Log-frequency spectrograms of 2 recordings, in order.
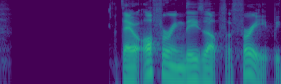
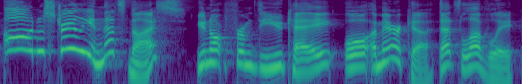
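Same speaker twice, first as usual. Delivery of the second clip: much higher, louder, sing-song and pleased; sweet delighted local; 11 semitones higher, 4 dB louder than usual. Retold or imitated. The rest of the world greeting an Australian, sweetly delighted. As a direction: coo like a charmed stranger.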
